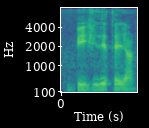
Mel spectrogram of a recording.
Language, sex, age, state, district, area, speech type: Punjabi, male, 30-45, Punjab, Mansa, urban, spontaneous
